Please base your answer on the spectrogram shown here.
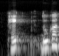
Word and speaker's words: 백로: 자, 그래서 백로는 백노가 되고 그리고 뒤에 변화한 니은을 보면서 백노 비음화가 되게 됩니다. 협력도 마찬가지로 협력, 협력 이렇게 되게 됩니다. 그래서 받침, 기역, 디귿, 비읍 뒤에서 리을은 니은으로 발음이 돼요.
